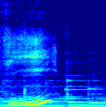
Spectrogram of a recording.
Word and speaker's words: dit: Tom dit. Là, vous voyez, le T est écrit en gris, donc il ne se prononce pas.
